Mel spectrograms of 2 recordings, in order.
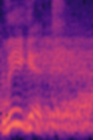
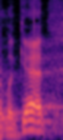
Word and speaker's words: Legette: Carolina Panthers select Xavier leate wide receiver South Carolina that was NFL commissioner Roger Goodell with a uh bit of a tough time pronouncing the right name there Xavier Legette this was the moment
